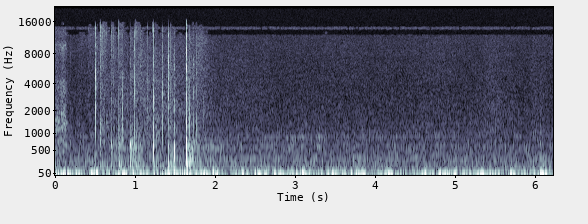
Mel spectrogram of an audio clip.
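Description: Long nails tap the glass screen of an iPad lying flat, giving a quick cluster of sharp, bright clicks within the first two seconds. The taps are followed by a quiet stretch with only faint background hiss.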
